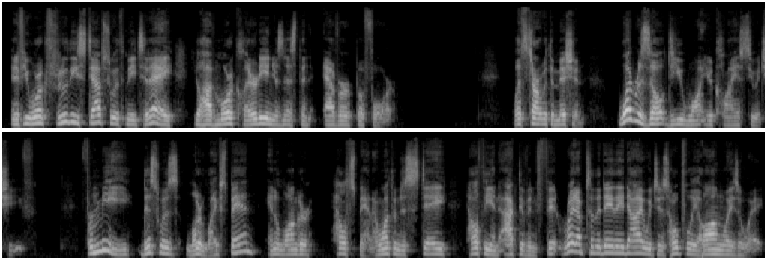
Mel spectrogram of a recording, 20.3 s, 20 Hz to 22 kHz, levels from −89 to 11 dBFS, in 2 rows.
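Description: Damaged data in the compressed stream at 3.59–3.64 s, 12.71–12.76 s and 19.48–19.52 s throws the decoder out of frame sync, producing brief glitches in the speech.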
